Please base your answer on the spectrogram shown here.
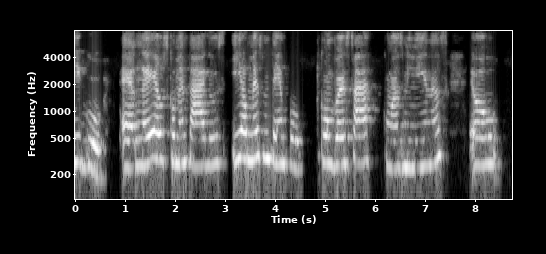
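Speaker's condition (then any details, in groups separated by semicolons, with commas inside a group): Cerebral palsy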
